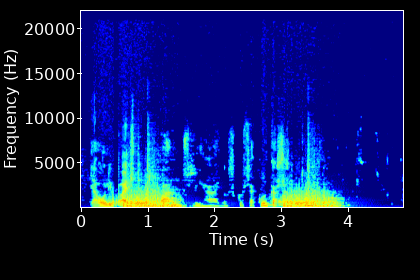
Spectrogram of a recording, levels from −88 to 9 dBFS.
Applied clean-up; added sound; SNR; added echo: classical method spectral subtraction.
